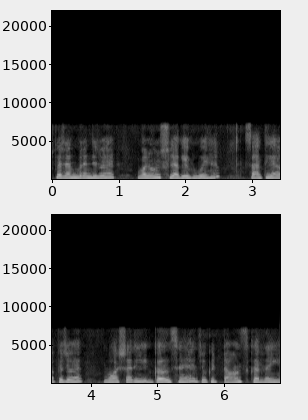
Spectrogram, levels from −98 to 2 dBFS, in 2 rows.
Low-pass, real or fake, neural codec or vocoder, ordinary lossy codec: 7.2 kHz; fake; codec, 16 kHz, 2 kbps, FreqCodec, smaller model; none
